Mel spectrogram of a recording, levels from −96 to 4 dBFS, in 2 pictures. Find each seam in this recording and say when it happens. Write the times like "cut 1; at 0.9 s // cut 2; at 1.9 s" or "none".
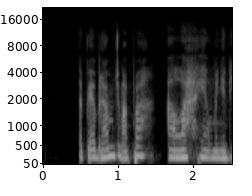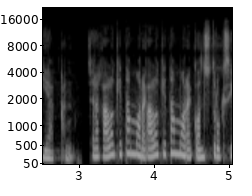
cut 1; at 1.0 s // cut 2; at 1.6 s // cut 3; at 3.0 s // cut 4; at 3.9 s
